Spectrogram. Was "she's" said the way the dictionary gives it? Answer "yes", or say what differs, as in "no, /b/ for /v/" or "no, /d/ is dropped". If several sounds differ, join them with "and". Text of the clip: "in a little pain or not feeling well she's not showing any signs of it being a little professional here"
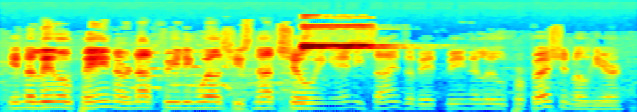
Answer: yes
